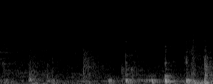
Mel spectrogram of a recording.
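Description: Scattered soft knocks and bumps in a room, coming thicker and louder in the last second.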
